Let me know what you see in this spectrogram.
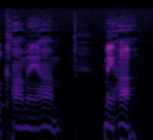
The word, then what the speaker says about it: Kamehameha: Like you said, with its little Kamehameha. – That's how they say it in the show.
